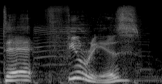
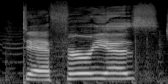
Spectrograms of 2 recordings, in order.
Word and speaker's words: Deux Furieuses: Because phonetically, they spelled it D-E-F-U-R-Y-E-Z. So I thought, oh, is it Deux Furieuses? Or could it be Deux Furieuses. – So it depends if you want the F-U-R-Y to be Fury, as in Billy Fury, or indeed something that's a bit hirsute.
